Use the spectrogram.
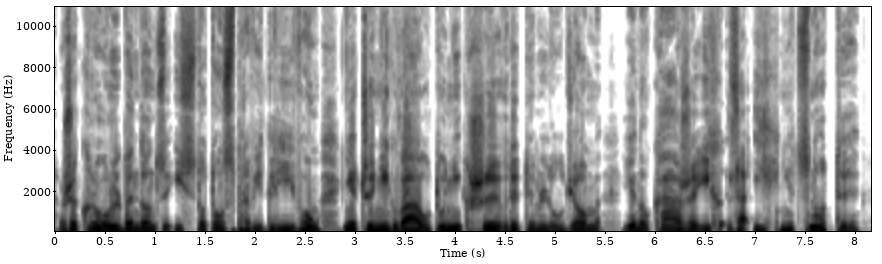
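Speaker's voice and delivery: lightly voiced servant arguing; Sancho objecting. A narrator's reading. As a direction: reason with the master humbly. Sancho argues with the knight.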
